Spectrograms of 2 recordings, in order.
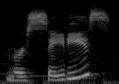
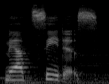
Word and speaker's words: Mercedes: So most Americans call this Mercedes. In German, we pronounce it Mercedes.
